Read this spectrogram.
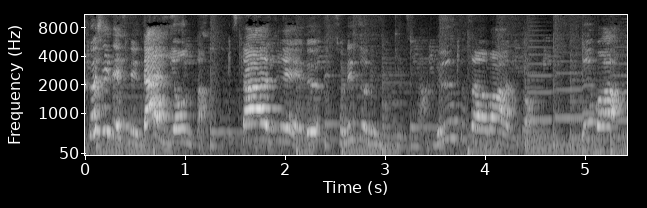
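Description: A woman hosting a radio talk show in playful interview chat with a giggly, excitable manner and polite speech. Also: extremely high pitch, fast. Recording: slightly roomy, music underneath. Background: music.

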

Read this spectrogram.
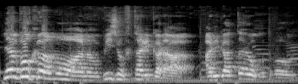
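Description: Animated high female guest, echoey. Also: fast talker, faint music behind. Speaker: radio show guest. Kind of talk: casual chat.

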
